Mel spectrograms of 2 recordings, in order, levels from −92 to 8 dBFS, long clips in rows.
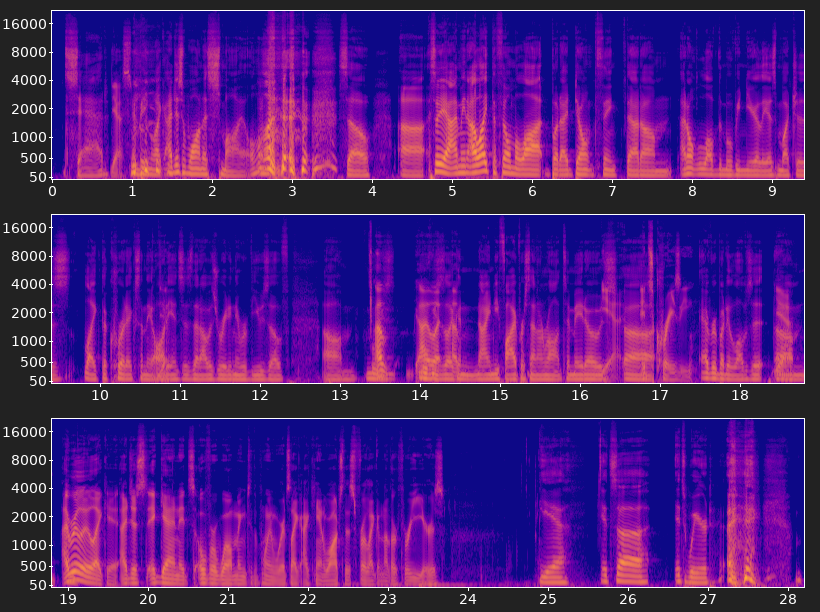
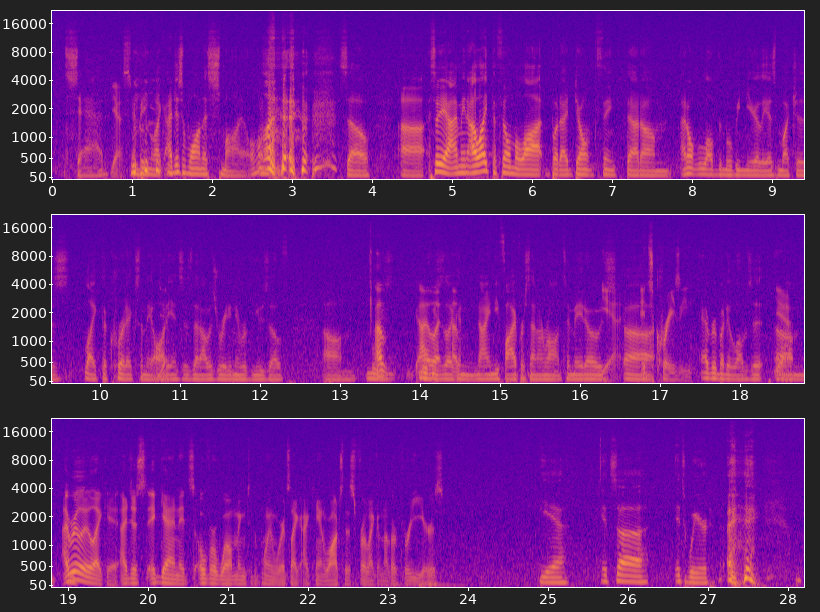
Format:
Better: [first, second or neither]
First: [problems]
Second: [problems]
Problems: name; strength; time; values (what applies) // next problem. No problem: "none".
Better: first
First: none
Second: hiss; faint; throughout; 20 dB below the speech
